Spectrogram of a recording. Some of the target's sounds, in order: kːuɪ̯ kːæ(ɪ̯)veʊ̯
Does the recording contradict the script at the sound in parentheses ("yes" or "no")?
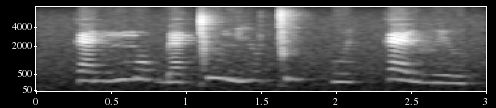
no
